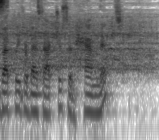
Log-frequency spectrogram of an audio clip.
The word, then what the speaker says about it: Hamnet: Which every time they say Hamnet, I think they're mistakenly saying Hamlet. Saying him. Yeah, and I'm like, hey say it right. Say it right. But turns out, folks, exactly, Pancake. It is right.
